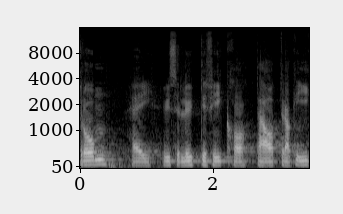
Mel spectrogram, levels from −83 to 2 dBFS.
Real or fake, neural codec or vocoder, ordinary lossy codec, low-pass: real; none; none; 14.4 kHz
